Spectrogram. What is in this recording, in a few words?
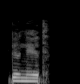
"genäht", German; adjectives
